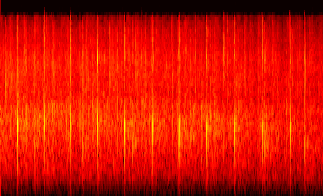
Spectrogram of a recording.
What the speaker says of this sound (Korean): 우리 박수로 서로 축복했으면 좋겠습니다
